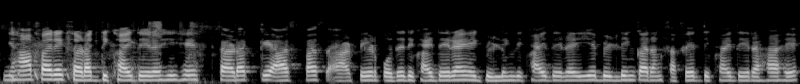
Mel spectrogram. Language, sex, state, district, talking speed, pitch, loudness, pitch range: Hindi, female, Goa, North and South Goa, 225 wpm, 195 Hz, -17 LUFS, 190-205 Hz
